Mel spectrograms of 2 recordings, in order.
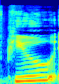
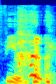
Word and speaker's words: Pugh: Like, Florence Pugh in, is that how you say her name? Pugh or Pug? – I think so. – Pugh, no. – Pugh. – It's Pugh. Florence Pugh.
